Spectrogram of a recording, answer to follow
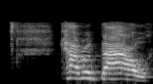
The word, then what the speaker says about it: Carabao: Carabao Cup is what it's Carabao.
